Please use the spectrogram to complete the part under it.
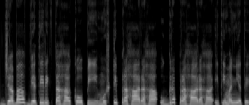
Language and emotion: Sanskrit, neutral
